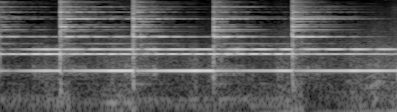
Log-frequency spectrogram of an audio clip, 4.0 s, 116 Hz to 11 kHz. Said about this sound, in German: Punkt 11 ruft die Glocke zum Mittag, wo heute ein Glas Wein dabei ist, weil einer von den Oeschberger Pensionären Geburtstag hat.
